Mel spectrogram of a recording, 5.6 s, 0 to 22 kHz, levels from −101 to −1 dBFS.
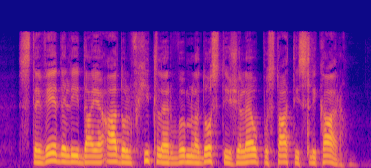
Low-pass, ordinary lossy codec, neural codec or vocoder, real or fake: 9.9 kHz; MP3, 64 kbps; none; real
